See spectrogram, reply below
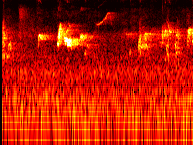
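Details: Red-whiskered bulbul at a singing competition: short warbled phrases with bright chirpy notes, a rising whistle slurring upward partway through, and quieter gaps between phrases over a steady low background hiss.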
